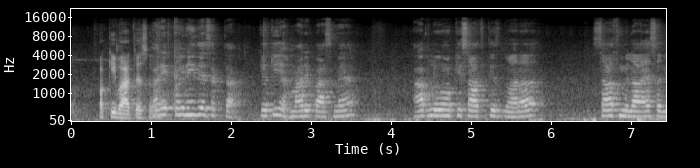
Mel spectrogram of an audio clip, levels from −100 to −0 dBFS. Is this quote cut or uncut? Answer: uncut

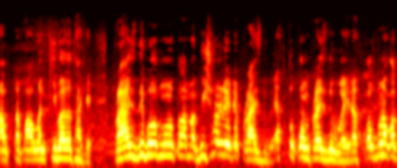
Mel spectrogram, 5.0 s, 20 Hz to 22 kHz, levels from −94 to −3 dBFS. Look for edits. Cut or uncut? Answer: cut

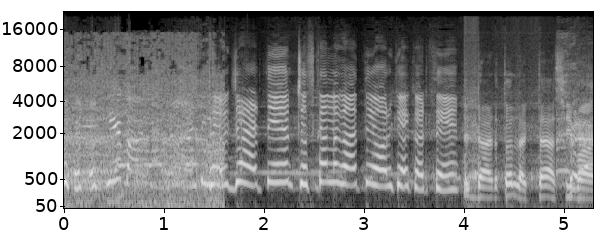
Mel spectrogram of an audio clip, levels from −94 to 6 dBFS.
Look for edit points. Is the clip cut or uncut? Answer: cut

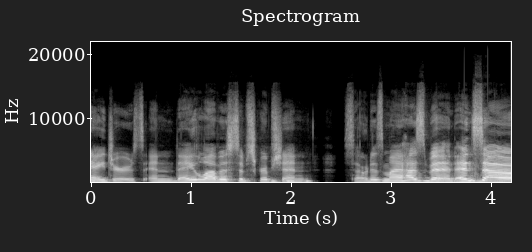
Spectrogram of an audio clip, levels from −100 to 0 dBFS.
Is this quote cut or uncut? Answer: uncut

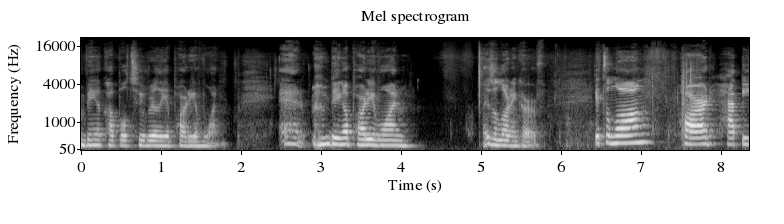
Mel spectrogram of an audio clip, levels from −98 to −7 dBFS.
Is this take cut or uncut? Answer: cut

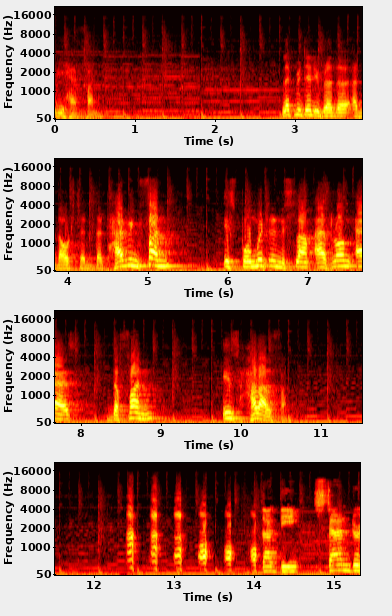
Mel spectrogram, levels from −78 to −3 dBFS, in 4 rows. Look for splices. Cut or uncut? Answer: uncut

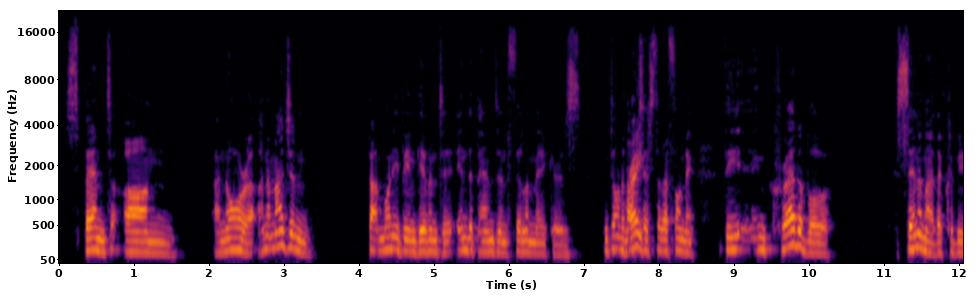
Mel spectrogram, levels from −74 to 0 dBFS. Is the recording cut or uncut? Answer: uncut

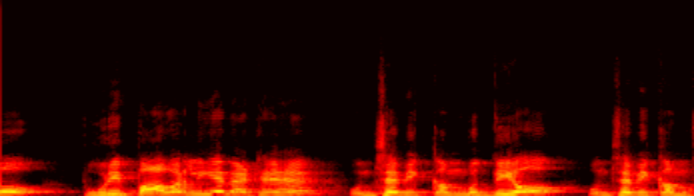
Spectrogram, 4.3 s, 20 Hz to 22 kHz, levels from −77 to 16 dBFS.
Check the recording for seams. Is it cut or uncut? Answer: uncut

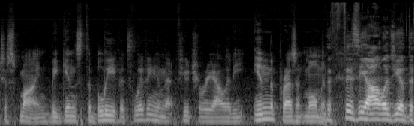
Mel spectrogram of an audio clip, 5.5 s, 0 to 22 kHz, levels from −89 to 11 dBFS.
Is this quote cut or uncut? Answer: uncut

